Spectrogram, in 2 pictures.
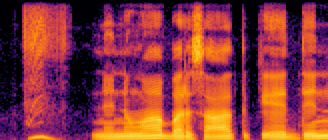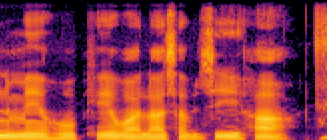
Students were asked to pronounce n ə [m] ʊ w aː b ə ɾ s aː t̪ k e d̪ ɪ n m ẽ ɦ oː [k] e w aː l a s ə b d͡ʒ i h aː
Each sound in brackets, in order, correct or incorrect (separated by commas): incorrect, incorrect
